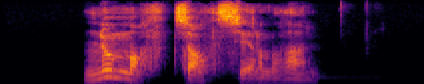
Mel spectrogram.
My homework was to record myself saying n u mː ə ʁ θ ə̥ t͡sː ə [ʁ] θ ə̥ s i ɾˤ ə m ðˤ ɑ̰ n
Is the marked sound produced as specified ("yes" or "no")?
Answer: yes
